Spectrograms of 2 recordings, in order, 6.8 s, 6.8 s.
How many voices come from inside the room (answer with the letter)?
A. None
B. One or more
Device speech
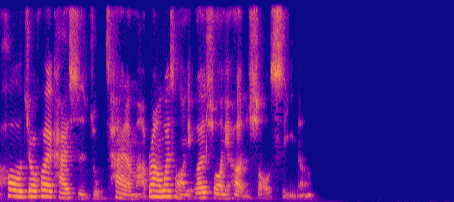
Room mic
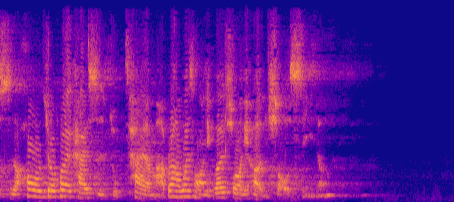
A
